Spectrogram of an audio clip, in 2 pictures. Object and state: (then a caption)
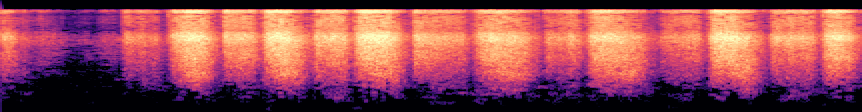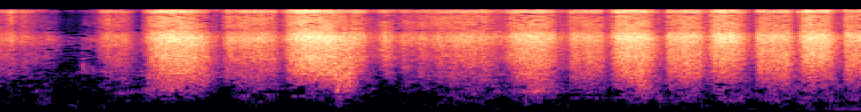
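Wet woven rug being brushed. A flat, thin, patterned woven fabric rug, soaked wet and lying on a concrete floor, is scrubbed back and forth with a long-handled stiff bristle floor brush. Each stroke gives a bright, hissing, wet scratch with watery texture, repeating in a steady rhythm with brief quiet gaps between strokes.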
